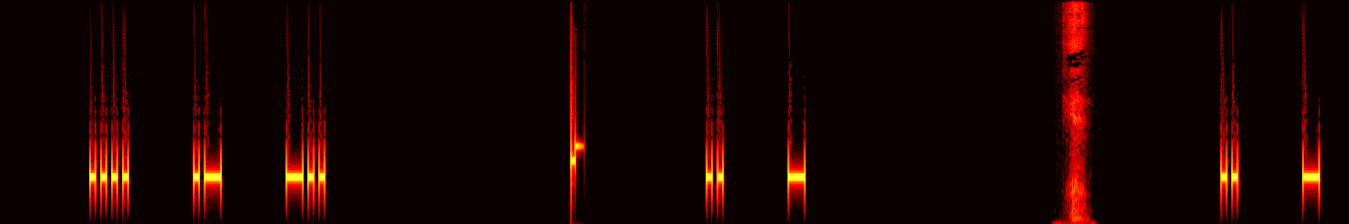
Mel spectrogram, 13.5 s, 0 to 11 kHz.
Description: Morse code, heard as a keyed tone, about 22 wpm, spaced as for 10 wpm, 690 Hz. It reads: HAD IT IT
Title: 4x Character Spacing - Top 100 Words - 22wpm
